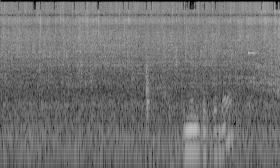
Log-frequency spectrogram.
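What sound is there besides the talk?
grated coconut sautéing in a pan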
